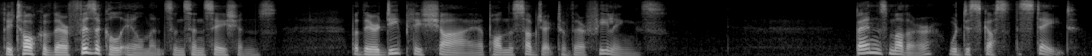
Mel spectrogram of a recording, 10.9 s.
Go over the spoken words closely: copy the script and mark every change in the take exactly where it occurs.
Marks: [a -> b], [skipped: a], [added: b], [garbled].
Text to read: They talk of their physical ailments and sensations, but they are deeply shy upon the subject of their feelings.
They talk of their physical ailments and sensations, but they are deeply shy upon the subject of their feelings. [added: Ben's mother would discuss the state]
